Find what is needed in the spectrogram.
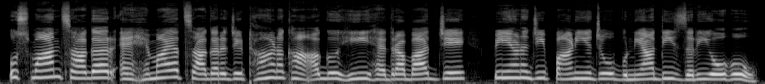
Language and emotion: Sindhi, neutral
